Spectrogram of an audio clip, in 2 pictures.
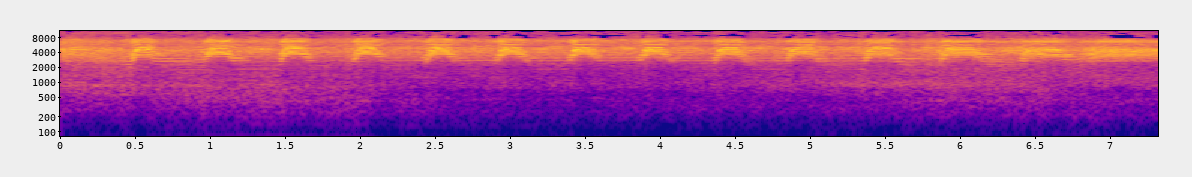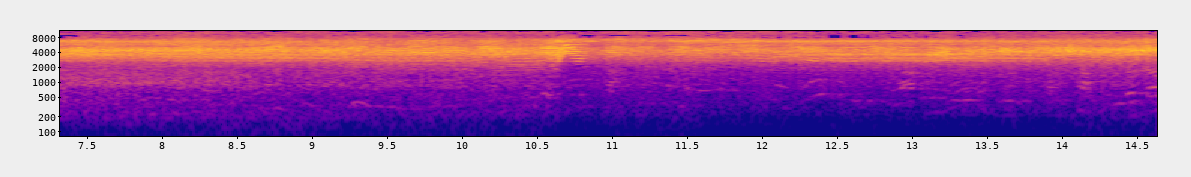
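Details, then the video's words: Midsummer cicada chorus in a Guro-gu park, Seoul: a sizzling high drone that throbs in regular beats about twice per second, then smooths into a continuous buzzing wash, with faint low rumble beneath. "한여름 무더위를 식히는 시원한 청량제와 같은 매미 소리"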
